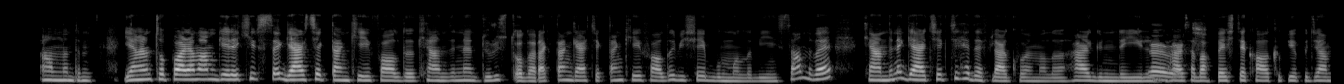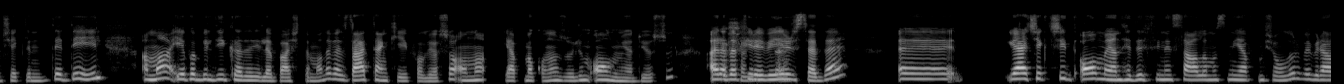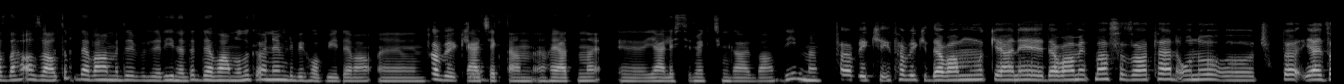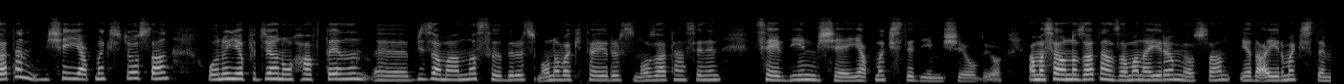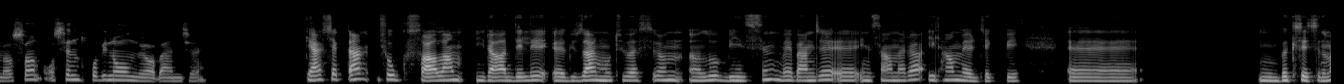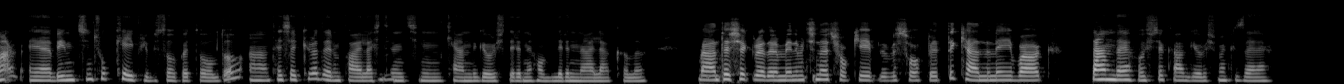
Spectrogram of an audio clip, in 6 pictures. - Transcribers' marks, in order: chuckle; tapping; unintelligible speech; other background noise
- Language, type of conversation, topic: Turkish, podcast, Hobiler kişisel tatmini ne ölçüde etkiler?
